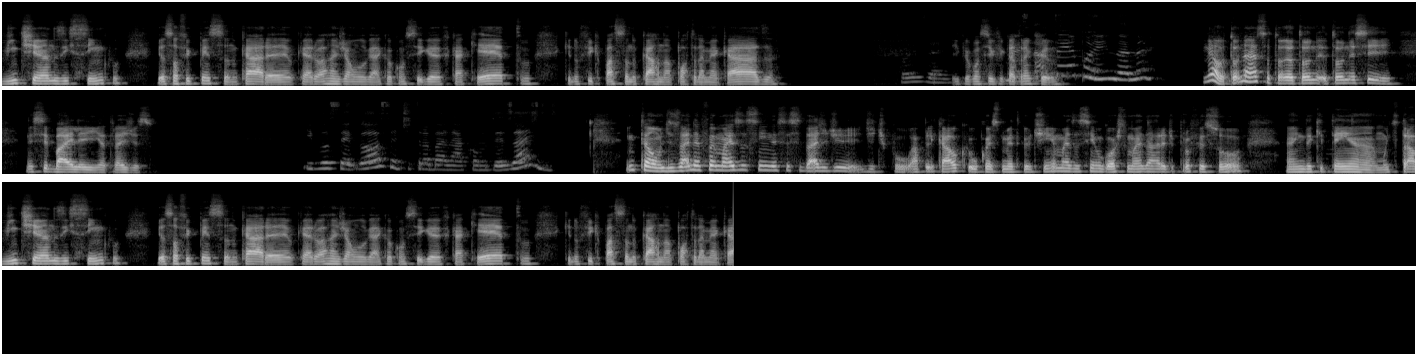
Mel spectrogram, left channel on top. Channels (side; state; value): right; drops out; at 7.4 s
